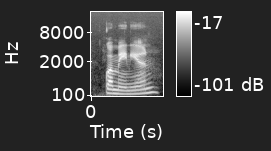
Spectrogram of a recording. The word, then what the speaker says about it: Guamanian: Guam? Like Guamanian? – Guamanian.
